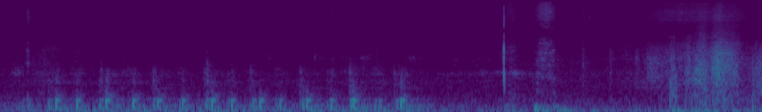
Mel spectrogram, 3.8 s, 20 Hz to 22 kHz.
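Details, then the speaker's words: 2020 Kia Telluride V6 front-wheel drive, driver-side CV axle rocked by hand: light quick clicks, about nine in two seconds, then quiet; normal acceptable joint play, unlike the bad axle's noise. "but not like this that's bad and it's time for a CV axle"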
